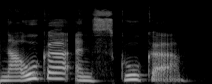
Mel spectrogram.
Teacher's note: We can also have feminine rhymes when the stresses fall on the penultimate syllables of the rhyming lines. So you have a stress followed by one unstressed syllable.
